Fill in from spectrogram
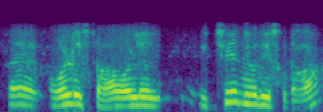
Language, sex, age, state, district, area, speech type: Telugu, male, 30-45, Telangana, Vikarabad, urban, conversation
